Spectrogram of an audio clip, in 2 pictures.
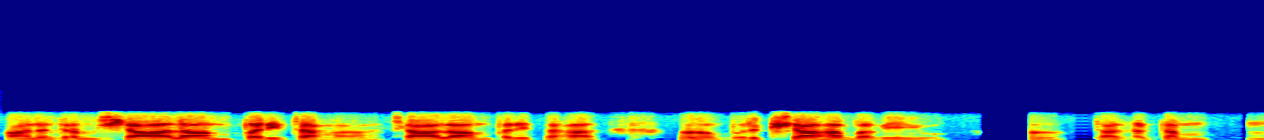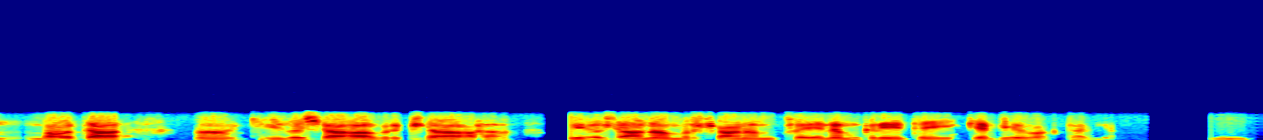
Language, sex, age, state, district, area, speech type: Sanskrit, male, 60+, Karnataka, Bangalore Urban, urban, conversation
